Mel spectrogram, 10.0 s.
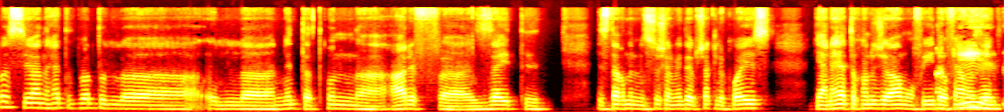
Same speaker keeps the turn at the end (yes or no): no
